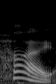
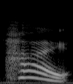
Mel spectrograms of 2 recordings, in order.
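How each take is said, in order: First: It sounds warm and politely pleased. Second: It sounds thrilled and full of excitement. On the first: It is nice to meet you. "as in, "Oh, it's good to see you. I, pleasure to meet you,"" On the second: It has been so long since we met. "as in, "Oh my god, I haven't seen you in months. How are you?"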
